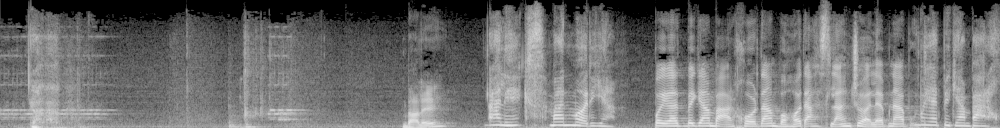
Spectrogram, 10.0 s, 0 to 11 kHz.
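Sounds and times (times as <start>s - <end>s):
telephone ringing with a warbling electronic tone: 0.0s - 1.2s, 2.6s - 3.2s
speech: 4.0s - 10.0s.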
